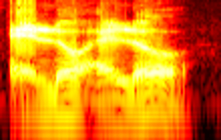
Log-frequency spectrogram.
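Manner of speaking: English accent, hello with the H dropped, ello ello; greeting in an English accent, H dropped. Shown as a demonstration. Midlands guest tells Betty to say it the English way, English accent. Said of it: "you need to say that".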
